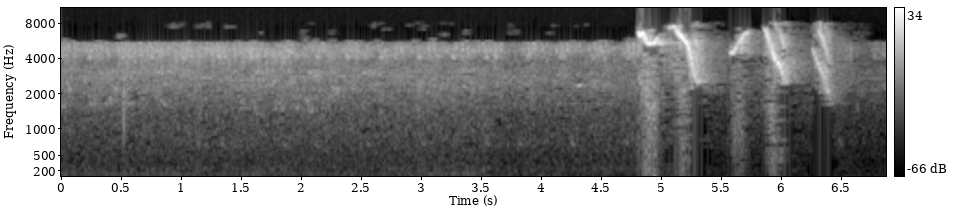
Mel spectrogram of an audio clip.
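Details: Squirrel mating call, used as a lure to attract squirrels: after several seconds of steady hiss, a run of five sharp, high squeals sweeps steeply downward in quick succession.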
